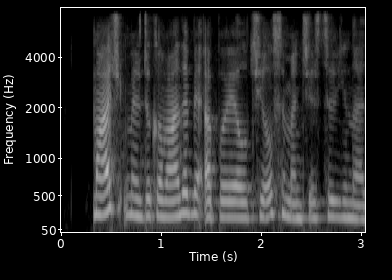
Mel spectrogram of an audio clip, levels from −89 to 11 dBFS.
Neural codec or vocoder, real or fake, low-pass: codec, 16 kHz, 4.8 kbps, FACodec; fake; 7.2 kHz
